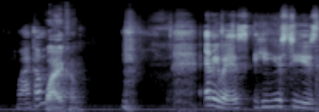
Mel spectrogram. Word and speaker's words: Wacom: com or waycam but it's how do you say it you say wacom what was it it's called a digital drawing pad it's called a white wacom wacom anyways he used to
